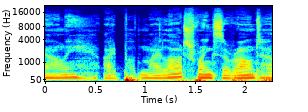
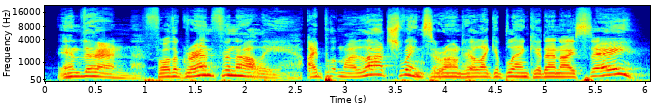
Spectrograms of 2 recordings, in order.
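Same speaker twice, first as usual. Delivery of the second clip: full-energy, pitched-up, energetic heroic delivery; 5 semitones higher, 3 dB louder than usual. Told to redo the speech with more energy, the would-be hero tries again, with more energy. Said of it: "Try doing it again with a little more energy".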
